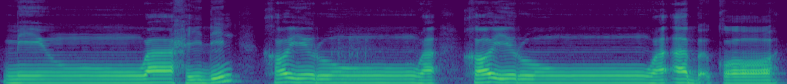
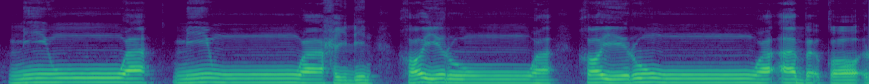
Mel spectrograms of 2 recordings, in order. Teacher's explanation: Saya harap tuan-tuan dan puan-puan boleh nampak perbezaan bunyi tu Okey, maksudnya bacaan dimasukkan ke dalam waw tapi dengan kadar yang sederhana. Masuk tapi jangan ditekan.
